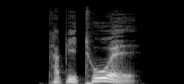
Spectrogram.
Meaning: 1. Capitoline Hill 2. Washington, D.C
- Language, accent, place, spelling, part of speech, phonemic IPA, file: German, Germany, Berlin, Kapitol, proper noun, /kapiˈtoːl/, De-Kapitol.ogg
